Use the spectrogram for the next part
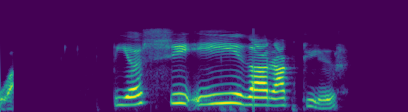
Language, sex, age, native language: Icelandic, female, 7, Swedish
